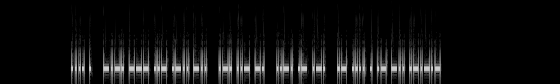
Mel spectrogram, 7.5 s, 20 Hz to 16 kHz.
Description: Morse code, heard as a keyed tone, about 50 wpm, 700 Hz. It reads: HE COULD RUN FAR AHEAD.
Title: Sentences from Top 1100 Words 50wpm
